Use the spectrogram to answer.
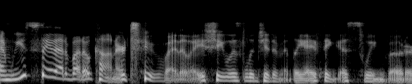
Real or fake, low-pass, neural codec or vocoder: real; 7.2 kHz; none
